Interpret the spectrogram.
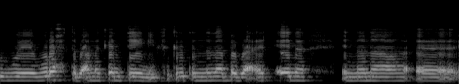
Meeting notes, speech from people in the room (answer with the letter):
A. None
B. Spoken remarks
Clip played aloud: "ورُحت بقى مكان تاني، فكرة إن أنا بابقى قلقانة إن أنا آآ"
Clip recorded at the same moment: A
